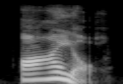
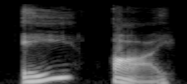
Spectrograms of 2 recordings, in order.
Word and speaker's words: aisle: That is called an aisle. The word is spelled A-I-S-L-E, but we say aisle. The S is silent.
